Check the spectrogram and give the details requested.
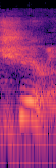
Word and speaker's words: Shareef: Sometimes I'd be like, actually, they'd be like, what kind of name is Shareef? And I'd be like, actually, it's pronounced Sheriff.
